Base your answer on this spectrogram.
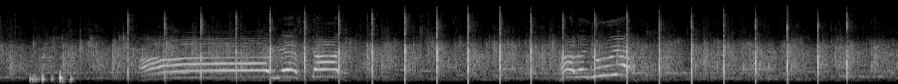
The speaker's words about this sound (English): Let's give him a hand clap of praise as you're seated here tonight. Thank you, Lord.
